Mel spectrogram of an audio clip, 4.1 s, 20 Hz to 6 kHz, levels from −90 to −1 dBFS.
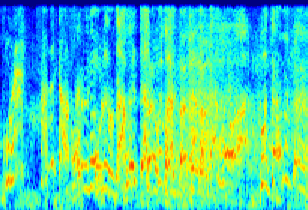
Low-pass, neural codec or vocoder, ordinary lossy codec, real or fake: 5.4 kHz; codec, 24 kHz, 3 kbps, HILCodec; none; fake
